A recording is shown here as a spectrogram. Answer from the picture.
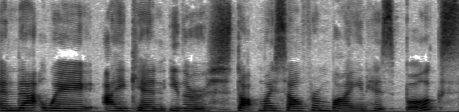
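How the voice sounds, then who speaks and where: A woman speaks with a Spanish accent. Her pace is very slow. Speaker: book content creator. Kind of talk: casual vlog talk.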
